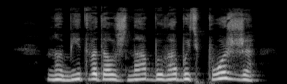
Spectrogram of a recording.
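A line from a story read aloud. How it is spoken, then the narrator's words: Breathless exclamation. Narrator (Russian): выдохнула Кэти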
